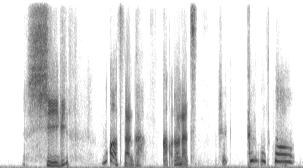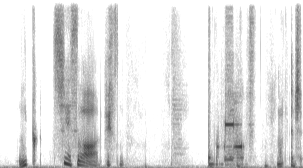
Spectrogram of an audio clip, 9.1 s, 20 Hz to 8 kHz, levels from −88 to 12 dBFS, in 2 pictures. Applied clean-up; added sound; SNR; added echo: neural diffusion model UNIVERSE++.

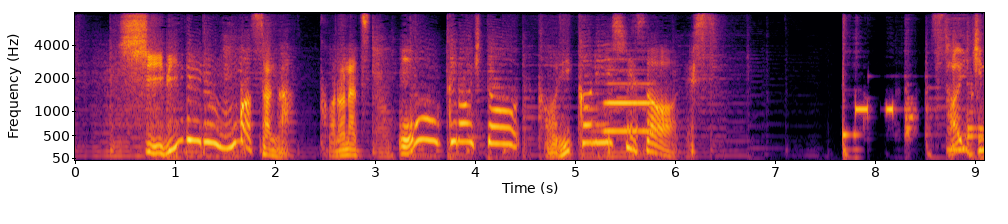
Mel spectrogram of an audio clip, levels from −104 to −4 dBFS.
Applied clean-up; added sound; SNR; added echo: neural mask model RNNoise.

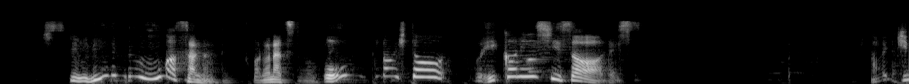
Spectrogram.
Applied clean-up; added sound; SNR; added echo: neural mask model DeepFilterNet 3.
